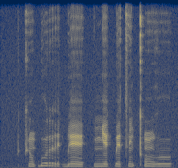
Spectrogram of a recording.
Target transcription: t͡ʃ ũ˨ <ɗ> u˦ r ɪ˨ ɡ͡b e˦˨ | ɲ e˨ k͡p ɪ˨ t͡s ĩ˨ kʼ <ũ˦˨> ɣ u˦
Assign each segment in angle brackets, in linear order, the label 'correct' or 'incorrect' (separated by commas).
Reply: incorrect, correct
